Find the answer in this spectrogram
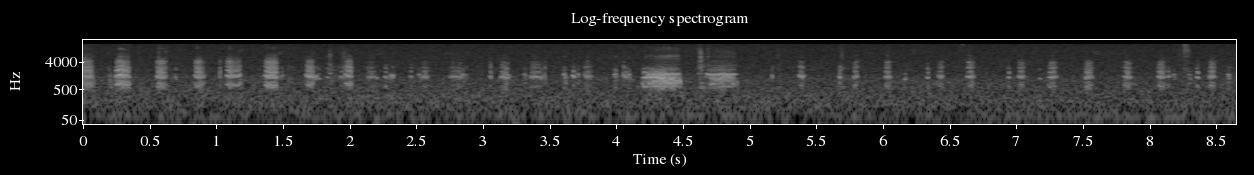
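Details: Red-legged partridge used as a hunting decoy, calling at a dawn shooting post in 2023: rapid runs of short, harsh, clucking notes, about three per second, broken by a longer rasping burst midway.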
